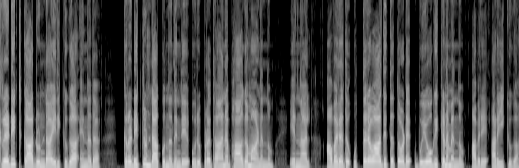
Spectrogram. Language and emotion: Malayalam, neutral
